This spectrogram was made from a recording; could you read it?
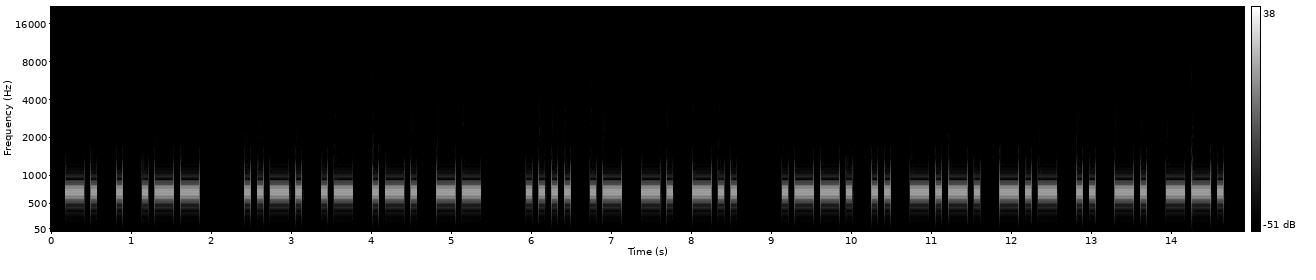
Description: Morse code, heard as a keyed tone, about 15 wpm, 700 Hz. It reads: NEW FARM HAND PICKING
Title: Pangram Challenge v2 - 15wpm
